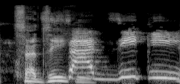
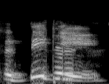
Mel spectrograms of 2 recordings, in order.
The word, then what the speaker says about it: Tzatziki: It is a word, but shall I correct your pronunciation, Spike? – Really, this is why we get hate mail. – Tzatziki. – Yes. – Tzatziki.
